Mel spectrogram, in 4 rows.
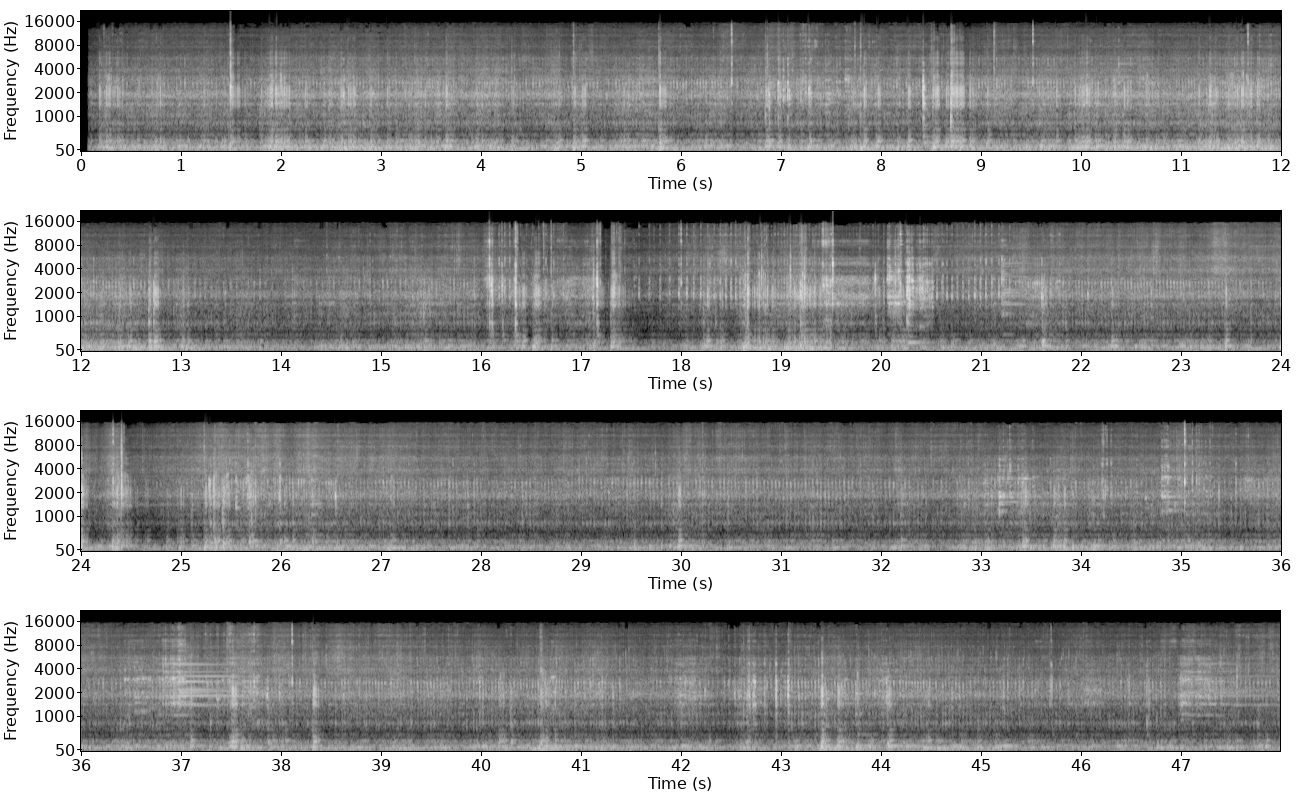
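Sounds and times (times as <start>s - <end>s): bike tyre rumbling on trail: 0.0s - 47.9s
bike clicks and knocks: 0.1s - 47.9s.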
